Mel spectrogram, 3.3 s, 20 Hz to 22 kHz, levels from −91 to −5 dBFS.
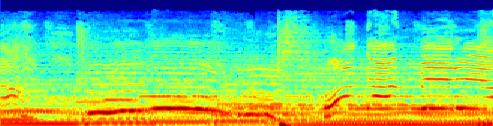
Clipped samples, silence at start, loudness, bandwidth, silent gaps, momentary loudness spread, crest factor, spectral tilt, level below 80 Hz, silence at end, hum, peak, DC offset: under 0.1%; 0 s; -13 LUFS; 16.5 kHz; none; 5 LU; 12 dB; -5.5 dB/octave; -20 dBFS; 0 s; none; -2 dBFS; under 0.1%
